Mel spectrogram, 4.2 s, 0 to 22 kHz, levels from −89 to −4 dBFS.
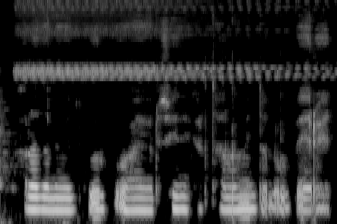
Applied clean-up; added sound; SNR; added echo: classical method Wiener filter.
